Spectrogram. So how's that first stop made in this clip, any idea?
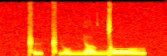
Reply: click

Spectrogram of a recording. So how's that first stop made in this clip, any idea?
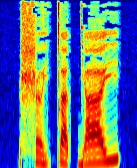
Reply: plain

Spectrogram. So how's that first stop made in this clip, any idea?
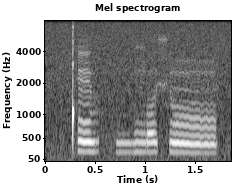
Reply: click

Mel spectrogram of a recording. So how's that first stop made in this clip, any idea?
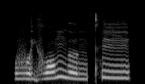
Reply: aspirated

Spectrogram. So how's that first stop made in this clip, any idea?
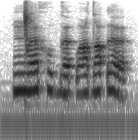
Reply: click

